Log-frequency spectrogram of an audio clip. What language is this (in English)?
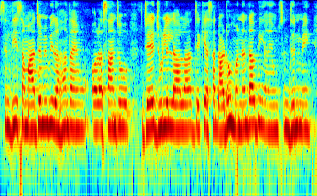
Sindhi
